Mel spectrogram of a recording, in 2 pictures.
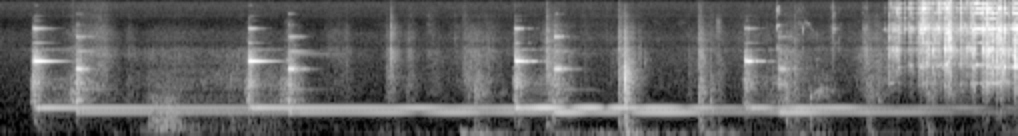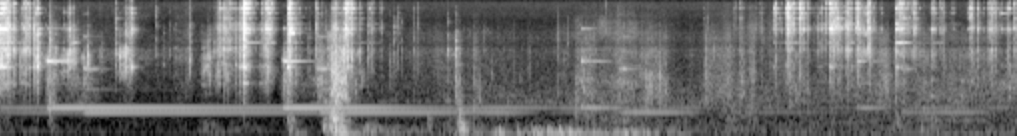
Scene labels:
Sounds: bell ringing, footsteps, keys, door

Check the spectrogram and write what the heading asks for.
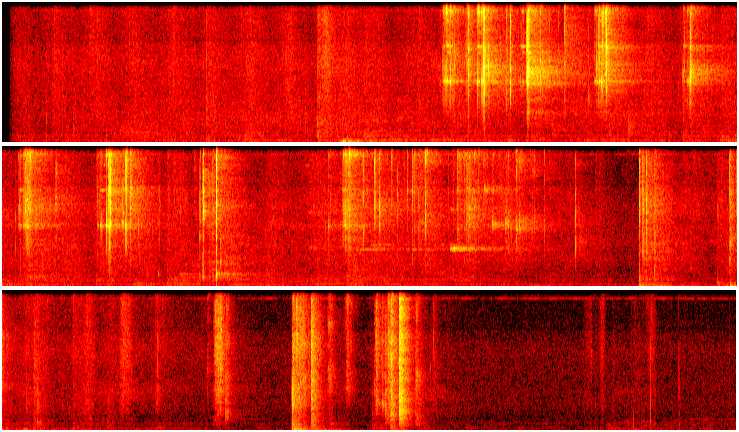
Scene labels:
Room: hallway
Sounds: footsteps, keys, light switch, door

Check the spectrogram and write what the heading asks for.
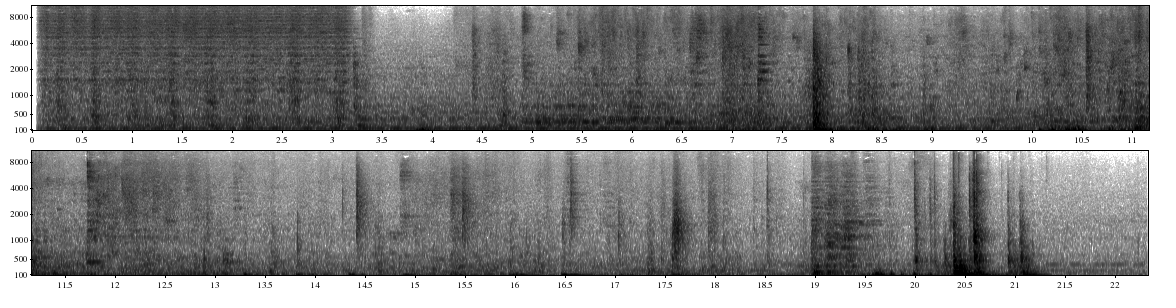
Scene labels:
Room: kitchen, bedroom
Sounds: running water, footsteps, door

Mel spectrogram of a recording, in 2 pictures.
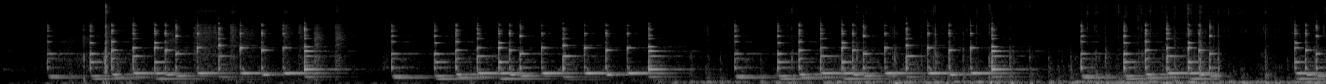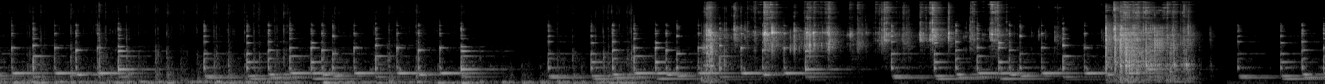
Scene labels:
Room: bedroom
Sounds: phone ringing, keyboard typing, keys

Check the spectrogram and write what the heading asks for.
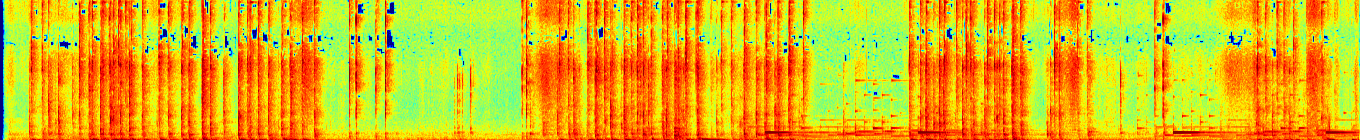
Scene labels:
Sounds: keyboard typing, phone ringing

